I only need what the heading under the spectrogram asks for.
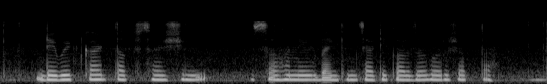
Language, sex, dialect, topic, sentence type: Marathi, female, Varhadi, banking, statement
